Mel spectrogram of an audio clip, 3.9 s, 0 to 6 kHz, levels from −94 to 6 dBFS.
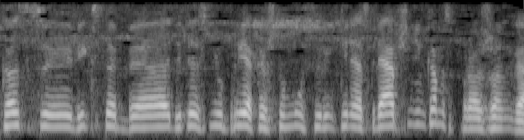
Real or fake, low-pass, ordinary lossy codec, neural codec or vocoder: fake; 5.4 kHz; MP3, 24 kbps; vocoder, 22.05 kHz, 80 mel bands, HiFi-GAN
